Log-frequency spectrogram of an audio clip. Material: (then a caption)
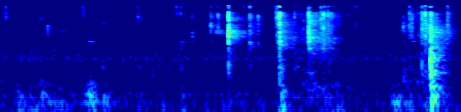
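Soap. A small, solid chunk of glittery pressed soap is held in the fingertips and cut with a craft knife blade. Soft, faint scraping gives way to a few sharp, crisp, bright snaps and crackles as the blade bites through, each fading quickly at an uneven pace.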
